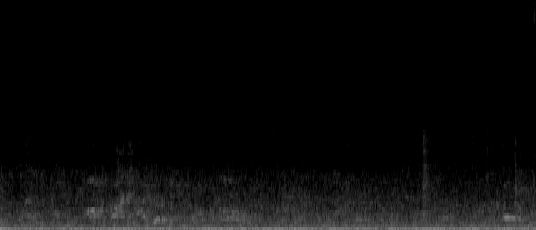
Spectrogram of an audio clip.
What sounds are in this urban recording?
person or small group talking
